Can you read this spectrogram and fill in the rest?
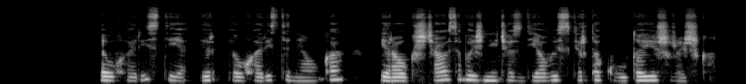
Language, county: Lithuanian, Panevėžys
